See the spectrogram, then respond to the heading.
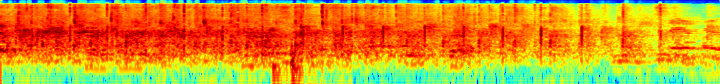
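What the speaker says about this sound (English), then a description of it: "So big round of applause for Perry for all his." An audience at a Winnipeg Blossom community meetup gives Perry a round of applause during a plaque presentation: dense, steady clapping from a crowd that runs the whole time and fades slightly, with voices mixed in.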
